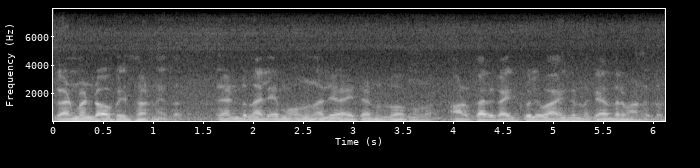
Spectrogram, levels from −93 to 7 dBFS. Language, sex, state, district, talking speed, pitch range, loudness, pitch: Malayalam, male, Kerala, Kasaragod, 110 wpm, 80-100 Hz, -18 LUFS, 90 Hz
